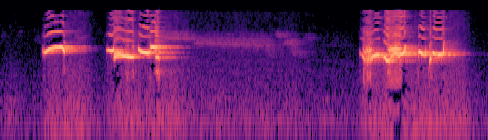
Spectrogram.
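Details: Common blackbird (Turdus merula) sings a pure whistle, then a fluty warbled run, and after a long quiet gap a busier phrase of tumbling whistles and sharp chips.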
